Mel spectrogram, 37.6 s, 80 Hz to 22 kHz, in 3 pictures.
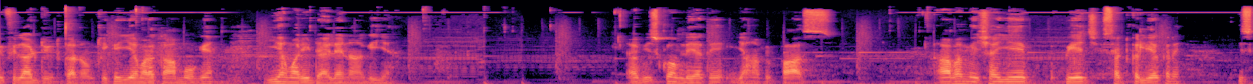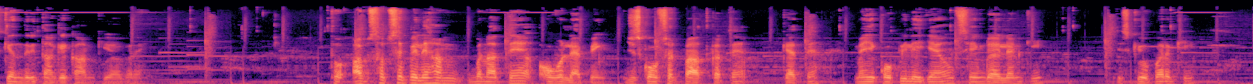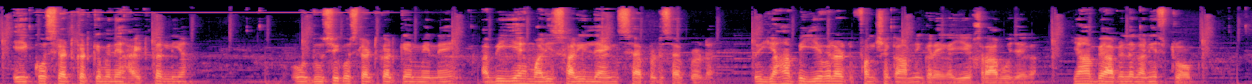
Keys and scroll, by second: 0.6 Delete, 1.4 super+-, 3.7 super+g, 4.2 super+-, 5.0 space, 9.3-11.0 typing, 14.6-16.7 typing, 26.3 super+3, 35.4 super+z.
